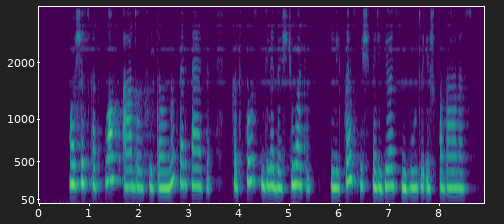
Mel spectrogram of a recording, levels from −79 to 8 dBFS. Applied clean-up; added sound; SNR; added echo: neural mask model DeepFilterNet 3.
